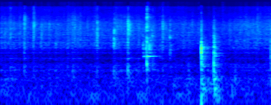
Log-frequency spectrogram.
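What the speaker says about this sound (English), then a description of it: "our onions are cooking" Onions fry in a pan for a lamb and Guinness stew, a steady close sizzle with scattered stirring scrapes and taps.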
